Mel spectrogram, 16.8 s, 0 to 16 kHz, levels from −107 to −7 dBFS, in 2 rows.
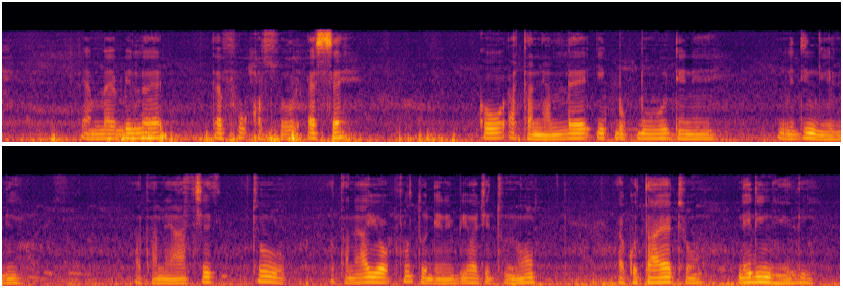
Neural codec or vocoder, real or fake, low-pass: codec, 16 kHz, 16 kbps, FunCodec, trained on Chinese and English, 50 frames a second; fake; 7.2 kHz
